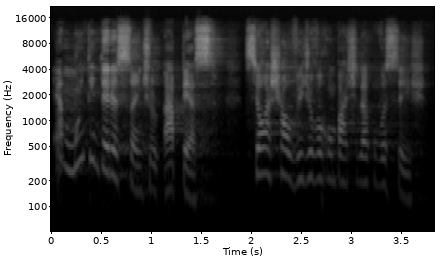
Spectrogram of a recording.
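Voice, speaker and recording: A man's voice: high voice, sing-song, quick pace. Emphatic Brazilian man preaching in reverberant hall. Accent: Brazilian Portuguese. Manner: emphatic, swings from hushed storytelling to loud exhortation. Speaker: pastor. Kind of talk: sermon with personal testimony.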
